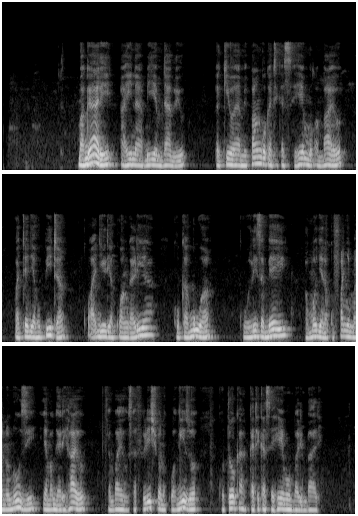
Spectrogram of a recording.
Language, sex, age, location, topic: Swahili, male, 25-35, Dar es Salaam, finance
